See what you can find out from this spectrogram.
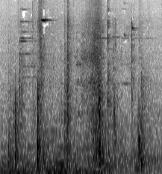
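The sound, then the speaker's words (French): A door is shut in a village café, heard as a few soft knocks and thuds at irregular intervals, faint against a quiet background. “Fermez cette porte, mon père.”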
